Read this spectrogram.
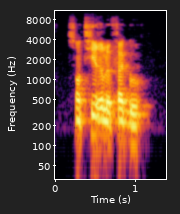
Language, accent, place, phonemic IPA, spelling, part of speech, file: French, France, Lyon, /sɑ̃.tiʁ lə fa.ɡo/, sentir le fagot, verb, LL-Q150 (fra)-sentir le fagot.wav
- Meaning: to smack of heresy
